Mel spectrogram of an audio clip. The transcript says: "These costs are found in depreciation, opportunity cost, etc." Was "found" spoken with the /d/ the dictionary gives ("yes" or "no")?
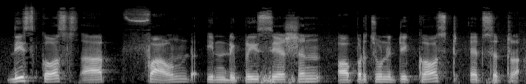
yes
